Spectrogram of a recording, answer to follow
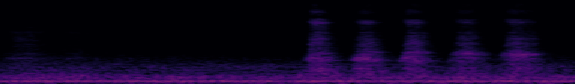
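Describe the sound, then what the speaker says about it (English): Soft, close breathing during a Pilates ring exercise: a faint exhale early on, then a series of about five short, rhythmic breaths over a steady low background hum. "and you're going to breathe"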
